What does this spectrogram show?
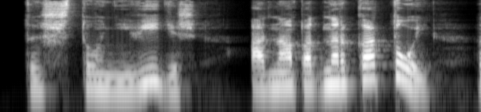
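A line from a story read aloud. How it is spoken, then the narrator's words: Husband cursing angrily. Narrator (Russian): зло выругался муж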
